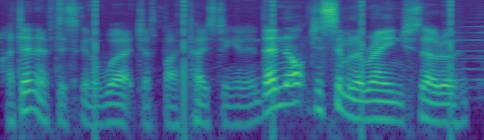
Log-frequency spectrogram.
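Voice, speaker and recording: Orchestral sample music plays behind a composer who reviews and demonstrates music software in a laid-back, think-aloud style. His fairly low voice is very animated and rapid-fire, and his manner is chatty, playful, and self-deprecating.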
